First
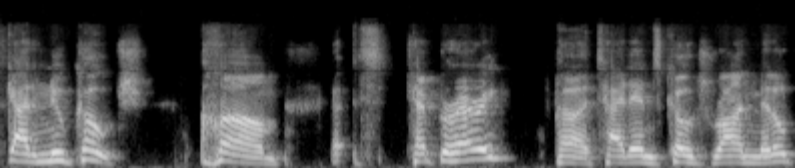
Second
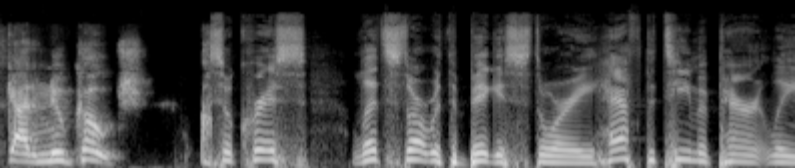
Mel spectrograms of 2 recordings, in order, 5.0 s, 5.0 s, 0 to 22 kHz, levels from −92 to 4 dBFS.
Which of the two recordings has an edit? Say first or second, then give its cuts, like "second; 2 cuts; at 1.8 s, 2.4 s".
second; 1 cut; at 1.3 s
